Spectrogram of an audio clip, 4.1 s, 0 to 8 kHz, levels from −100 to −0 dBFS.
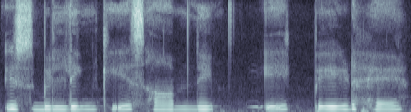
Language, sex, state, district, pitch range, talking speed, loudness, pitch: Hindi, female, Uttar Pradesh, Saharanpur, 225-250 Hz, 100 wpm, -19 LUFS, 230 Hz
